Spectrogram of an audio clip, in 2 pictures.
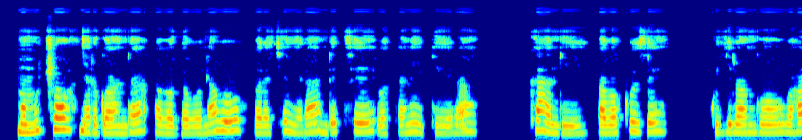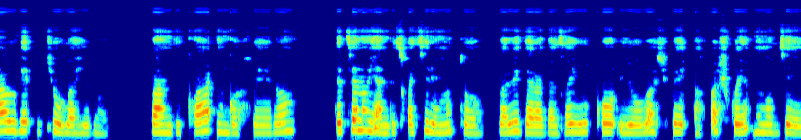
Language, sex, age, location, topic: Kinyarwanda, female, 18-24, Kigali, health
